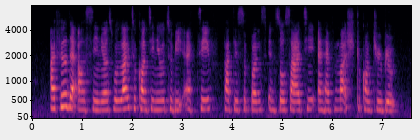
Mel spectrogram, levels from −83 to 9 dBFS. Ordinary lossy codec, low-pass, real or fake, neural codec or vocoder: none; none; real; none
